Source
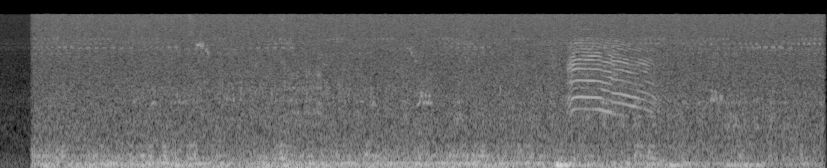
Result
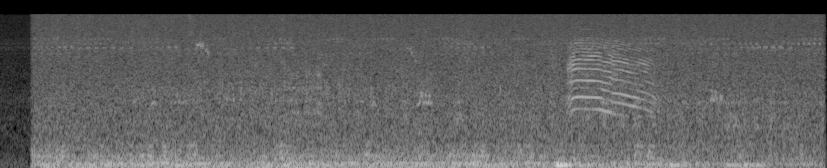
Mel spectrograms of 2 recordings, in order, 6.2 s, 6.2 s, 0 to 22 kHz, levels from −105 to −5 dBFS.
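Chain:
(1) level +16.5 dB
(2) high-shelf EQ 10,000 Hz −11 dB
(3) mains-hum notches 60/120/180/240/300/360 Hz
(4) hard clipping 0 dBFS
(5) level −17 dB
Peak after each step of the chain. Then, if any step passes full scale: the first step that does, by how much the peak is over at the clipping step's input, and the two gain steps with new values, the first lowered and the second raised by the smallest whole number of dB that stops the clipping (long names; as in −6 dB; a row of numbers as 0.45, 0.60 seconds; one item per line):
−2.5, −3.0, −4.0, −4.0, −21.0 dBFS
no step passes full scale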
